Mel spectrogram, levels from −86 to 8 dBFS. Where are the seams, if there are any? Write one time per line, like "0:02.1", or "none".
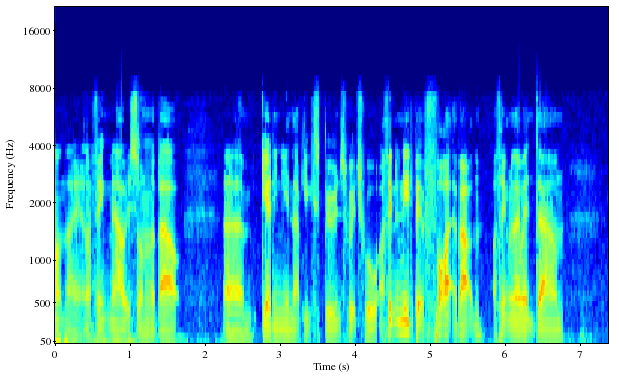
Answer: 0:01.1
0:03.3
